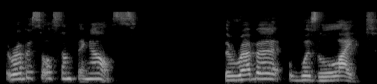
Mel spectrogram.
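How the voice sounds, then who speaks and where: A woman's voice: fairly high pitch, takes it slowly, a bit bright, no echo. A woman giving a spiritual class, earnest and storytelling, often repeating words for emphasis. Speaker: Torah teacher. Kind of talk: spiritual class on the Hebrew months.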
